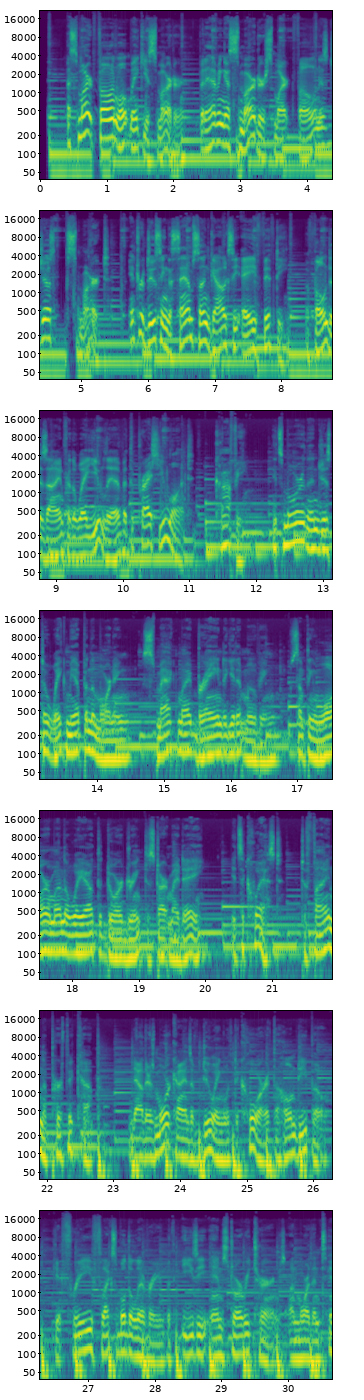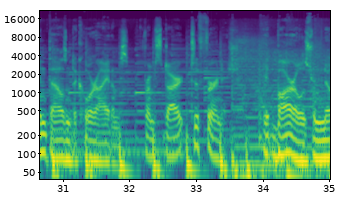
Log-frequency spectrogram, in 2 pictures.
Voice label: voiceover commercial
